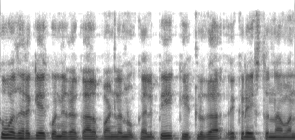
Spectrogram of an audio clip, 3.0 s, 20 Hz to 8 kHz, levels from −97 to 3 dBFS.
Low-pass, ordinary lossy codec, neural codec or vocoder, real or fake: 7.2 kHz; none; codec, 16 kHz, 16 kbps, FunCodec, trained on LibriTTS, 50 frames a second; fake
